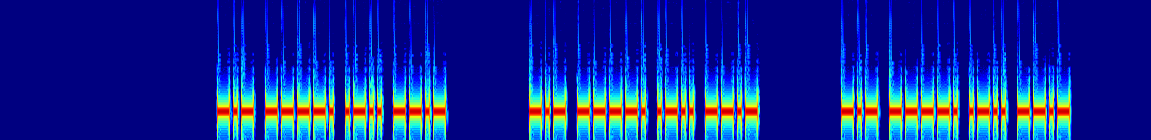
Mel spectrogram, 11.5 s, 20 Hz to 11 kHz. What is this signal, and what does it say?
Morse code, heard as a keyed tone, about 32 wpm, 700 Hz. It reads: K9LQ K9LQ K9LQ
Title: USA Call Signs - 4 Characters - Repeated 3x - 30wpm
